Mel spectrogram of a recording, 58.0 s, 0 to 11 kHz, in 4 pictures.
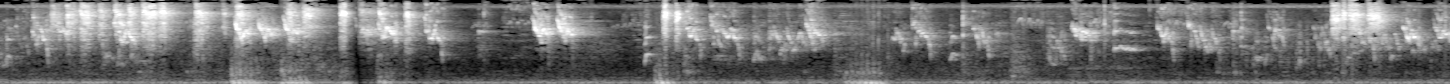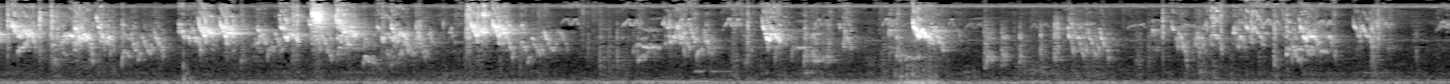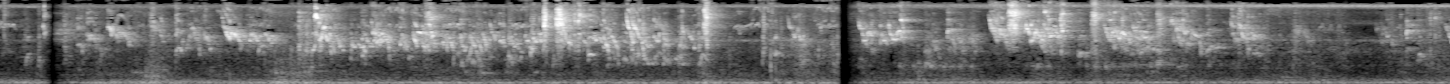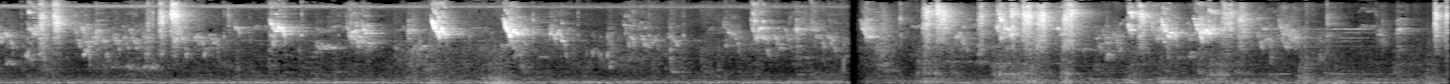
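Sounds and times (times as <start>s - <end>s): budgerigars chattering: 0.0s - 58.0s.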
